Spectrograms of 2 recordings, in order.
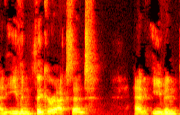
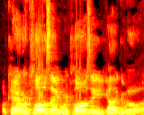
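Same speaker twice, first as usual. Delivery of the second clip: louder, higher call to clear the room; staff calling out; 5 semitones higher, 7 dB louder than usual. Retold or imitated. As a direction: herd the crowd out. Staff herding people out.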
